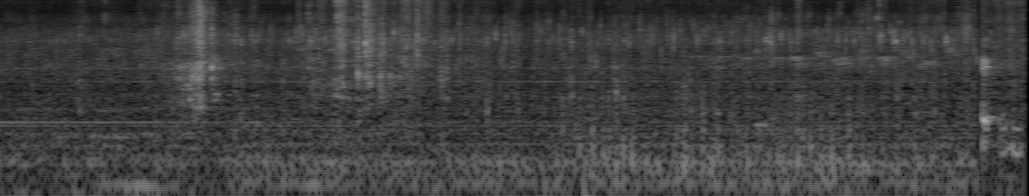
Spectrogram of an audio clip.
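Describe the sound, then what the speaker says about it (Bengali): Chicken cooking down with a spice paste and chicken masala in a pan gives a steady, low, continuous sizzle and bubbling, with a couple of brief scraping touches and a sharp tap near the end. "মশলাটার সাথে চিকেনটাকে একটু কষিয়ে নিতে হবে।"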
